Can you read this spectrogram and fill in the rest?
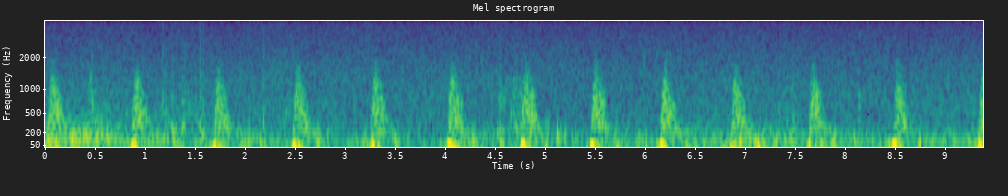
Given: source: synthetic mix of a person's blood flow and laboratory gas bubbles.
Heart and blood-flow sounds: Doppler ultrasound of blood flow; subclavian vein
0.27-0.54 s: bubbles
1.17-1.67 s: bubbles
2.17-2.21 s: bubbles
2.36-2.49 s: bubbles
4.48-4.93 s: bubbles
7.30-7.56 s: bubbles
8.07-8.17 s: bubbles
From the record:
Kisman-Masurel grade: 121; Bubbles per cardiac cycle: 1 to 2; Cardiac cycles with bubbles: 10 to 50%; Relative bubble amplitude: barely perceptible (0.100 to 0.250); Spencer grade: 2 (many but less than half of the cardiac periods contain bubble signals, singularly or in groups); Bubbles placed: anywhere in the cardiac cycle

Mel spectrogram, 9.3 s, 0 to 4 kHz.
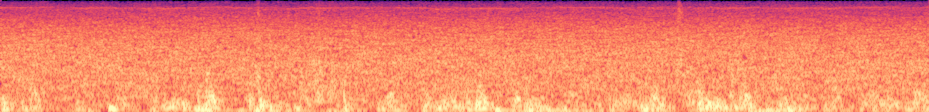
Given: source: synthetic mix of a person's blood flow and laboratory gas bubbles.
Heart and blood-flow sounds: Doppler ultrasound of blood flow; precordium
2.53-2.63 s: bubbles
3.05-3.48 s: bubbles
6.69-6.88 s: bubbles
6.98-7.08 s: bubbles
8.68-8.79 s: bubbles
9.12-9.29 s: bubbles
From the record:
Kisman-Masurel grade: 122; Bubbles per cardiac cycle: 1 to 2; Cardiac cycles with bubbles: 10 to 50%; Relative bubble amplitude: moderate (0.250 to 0.450); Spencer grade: 2 (many but less than half of the cardiac periods contain bubble signals, singularly or in groups); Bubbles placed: anywhere in the cardiac cycle

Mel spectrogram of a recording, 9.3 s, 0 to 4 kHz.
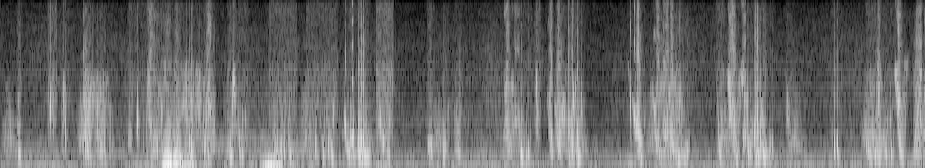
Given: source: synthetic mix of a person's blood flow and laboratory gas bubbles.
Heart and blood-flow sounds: Doppler ultrasound of blood flow; subclavian vein
0.16-0.22 s: bubbles
0.46-0.56 s: bubbles
0.60-0.69 s: bubbles
0.82-1.14 s: bubbles
1.27-1.65 s: bubbles
1.70-2.16 s: bubbles
2.27-2.48 s: bubbles
2.69-2.96 s: bubbles
3.06-3.37 s: bubbles
3.42-3.72 s: bubbles
3.76-3.93 s: bubbles
4.26-4.34 s: bubbles
4.41-4.49 s: bubbles
4.53-4.63 s: bubbles
5.03-5.31 s: bubbles
5.34-5.40 s: bubbles
5.46-5.85 s: bubbles
6.28-6.45 s: bubbles
6.49-6.89 s: bubbles
7.15-7.74 s: bubbles
7.86-7.91 s: bubbles
8.30-8.41 s: bubbles
8.64-9.08 s: bubbles
9.12-9.25 s: bubbles
From the record:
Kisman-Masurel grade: 242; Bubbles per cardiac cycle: several, 3 to 8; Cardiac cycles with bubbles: 100%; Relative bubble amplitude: moderate (0.250 to 0.450); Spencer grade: 3 (all of the cardiac periods contain showers or single bubble signals, but not dominating or overriding the cardiac motion signals); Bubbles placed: anywhere in the cardiac cycle

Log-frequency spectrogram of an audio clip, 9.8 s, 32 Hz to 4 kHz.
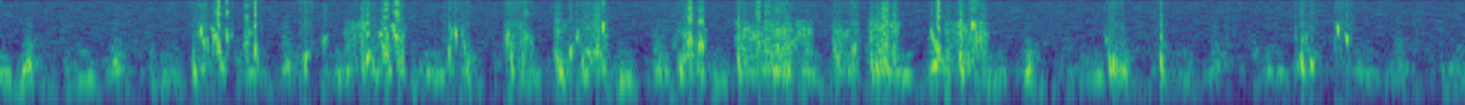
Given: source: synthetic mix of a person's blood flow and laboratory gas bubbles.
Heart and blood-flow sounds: Doppler ultrasound of blood flow; precordium
1.25-1.55 s: bubbles
1.61-1.75 s: bubbles
1.99-2.08 s: bubbles
2.14-2.21 s: bubbles
2.28-2.72 s: bubbles
2.95-3.13 s: bubbles
3.35-3.56 s: bubbles
3.69-4.06 s: bubbles
4.40-4.71 s: bubbles
4.88-5.42 s: bubbles
5.54-5.74 s: bubbles
5.77-6.00 s: bubbles
6.17-6.60 s: bubbles
7.34-7.50 s: bubbles
7.70-7.79 s: bubbles
8.63-8.80 s: bubbles
8.88-9.01 s: bubbles
From the record:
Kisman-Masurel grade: 233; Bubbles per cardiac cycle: several, 3 to 8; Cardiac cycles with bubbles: 50 to 99%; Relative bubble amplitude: loud (0.450 to 0.775); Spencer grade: 3 (all of the cardiac periods contain showers or single bubble signals, but not dominating or overriding the cardiac motion signals); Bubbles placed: anywhere in the cardiac cycle

